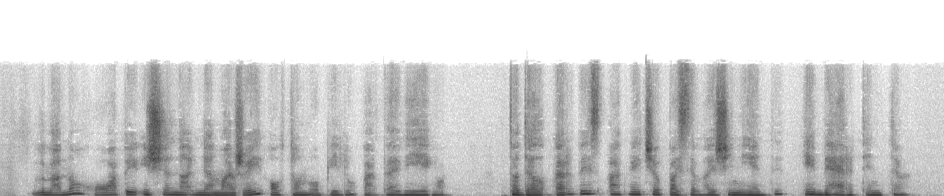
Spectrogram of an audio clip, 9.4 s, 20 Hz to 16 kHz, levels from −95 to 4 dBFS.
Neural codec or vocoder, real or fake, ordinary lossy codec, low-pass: codec, 16 kHz in and 24 kHz out, 0.6 kbps, FocalCodec, streaming, 2048 codes; fake; AAC, 48 kbps; 10.8 kHz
